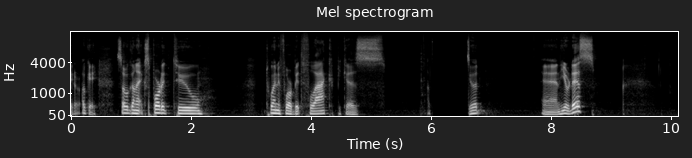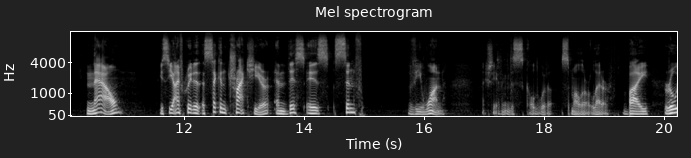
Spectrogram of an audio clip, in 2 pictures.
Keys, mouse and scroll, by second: 1.7 click, 2.4-3.8 drag, 5.9 click, 9.7 click, 11.7-13.7 drag, 16.0 click, 17.1 Home, 17.2 Delete, 17.3 s, 17.7 Return, 19.1 click.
